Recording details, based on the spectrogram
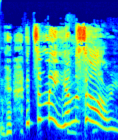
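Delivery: very high cartoon voice with swooping pitch. Joking about how Nintendo apologized over Amiibos, speak in a Mario voice. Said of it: "In Mario's voice".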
